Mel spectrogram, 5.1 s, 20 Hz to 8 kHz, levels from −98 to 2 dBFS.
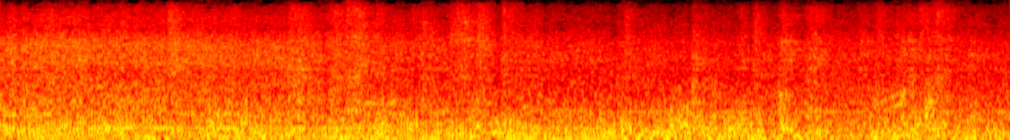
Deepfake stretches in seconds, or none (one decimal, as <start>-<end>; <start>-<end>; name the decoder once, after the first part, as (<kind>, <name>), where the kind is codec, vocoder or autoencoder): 0.0-0.7 (vocoder, Vocos); 2.0-3.1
